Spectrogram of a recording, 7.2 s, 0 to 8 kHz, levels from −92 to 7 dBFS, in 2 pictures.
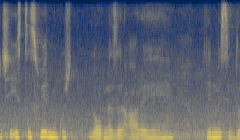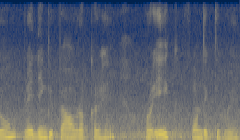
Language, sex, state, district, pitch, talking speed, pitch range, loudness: Hindi, female, Arunachal Pradesh, Lower Dibang Valley, 210 Hz, 200 wpm, 200-235 Hz, -15 LUFS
